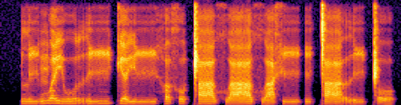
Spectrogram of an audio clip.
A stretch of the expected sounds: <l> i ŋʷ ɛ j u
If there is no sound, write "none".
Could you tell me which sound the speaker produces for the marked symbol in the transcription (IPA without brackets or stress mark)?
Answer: l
